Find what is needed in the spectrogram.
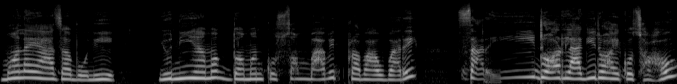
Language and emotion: Nepali, fearful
